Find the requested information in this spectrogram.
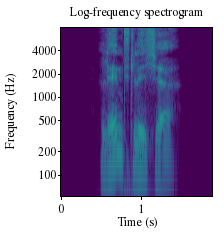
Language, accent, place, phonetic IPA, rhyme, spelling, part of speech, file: German, Germany, Berlin, [ˈlɛntlɪçə], -ɛntlɪçə, ländliche, adjective, De-ländliche.ogg
- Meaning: inflection of ländlich: 1. strong/mixed nominative/accusative feminine singular 2. strong nominative/accusative plural 3. weak nominative all-gender singular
